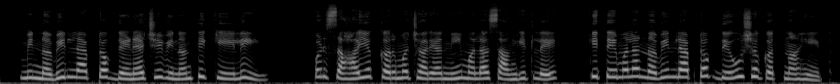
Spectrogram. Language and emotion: Marathi, sad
